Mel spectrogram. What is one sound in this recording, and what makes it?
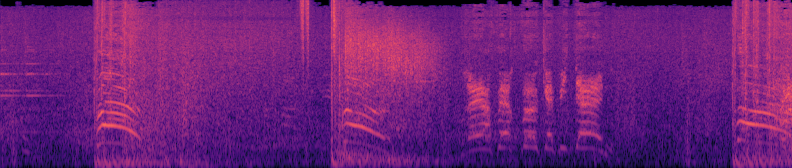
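Cannonballs whistle through the air with falling pitch.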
